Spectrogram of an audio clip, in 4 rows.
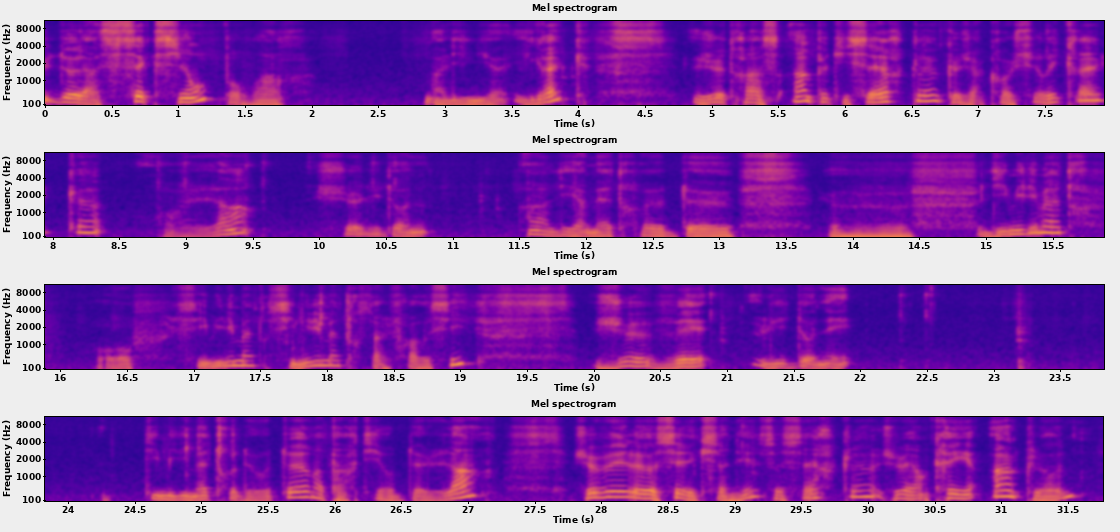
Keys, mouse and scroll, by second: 0.2 click, 5.2 click, 7.4 click, 8.7 click, 9.4 right click, 10.3 click, 11.7 r, 17.6 KP_6, 18.0 Return, 20.6 click, 22.2 click, 24.5 KP_1, 24.9 KP_0, 25.1 KP_Enter, 28.8 click.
